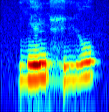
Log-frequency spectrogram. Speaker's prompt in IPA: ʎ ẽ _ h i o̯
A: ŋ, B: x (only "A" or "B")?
A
